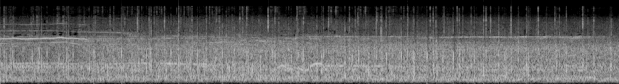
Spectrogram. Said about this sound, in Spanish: denles un fuerte aplauso por hacerlo posible.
